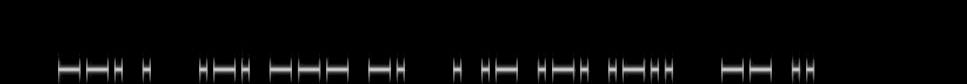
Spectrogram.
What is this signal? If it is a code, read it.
Morse code, heard as a keyed tone, about 17 wpm, 700 Hz. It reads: GE RON EARL MI
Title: K1USN SST QSO Practice - 17wpm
